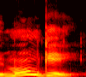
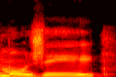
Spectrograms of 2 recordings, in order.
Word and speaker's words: mangeais: ajouter la terminaison ais comment je vais lire je m'engueille mais non c'est faux moi je dois prononcer le son j'ai alors pour prononcer le son g qu'est-ce que je dois faire je dois ajouter un noeud entre la lettre G et la terminaison ais et comme ça je vais dire je mangeais tu mangeais il mangeait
